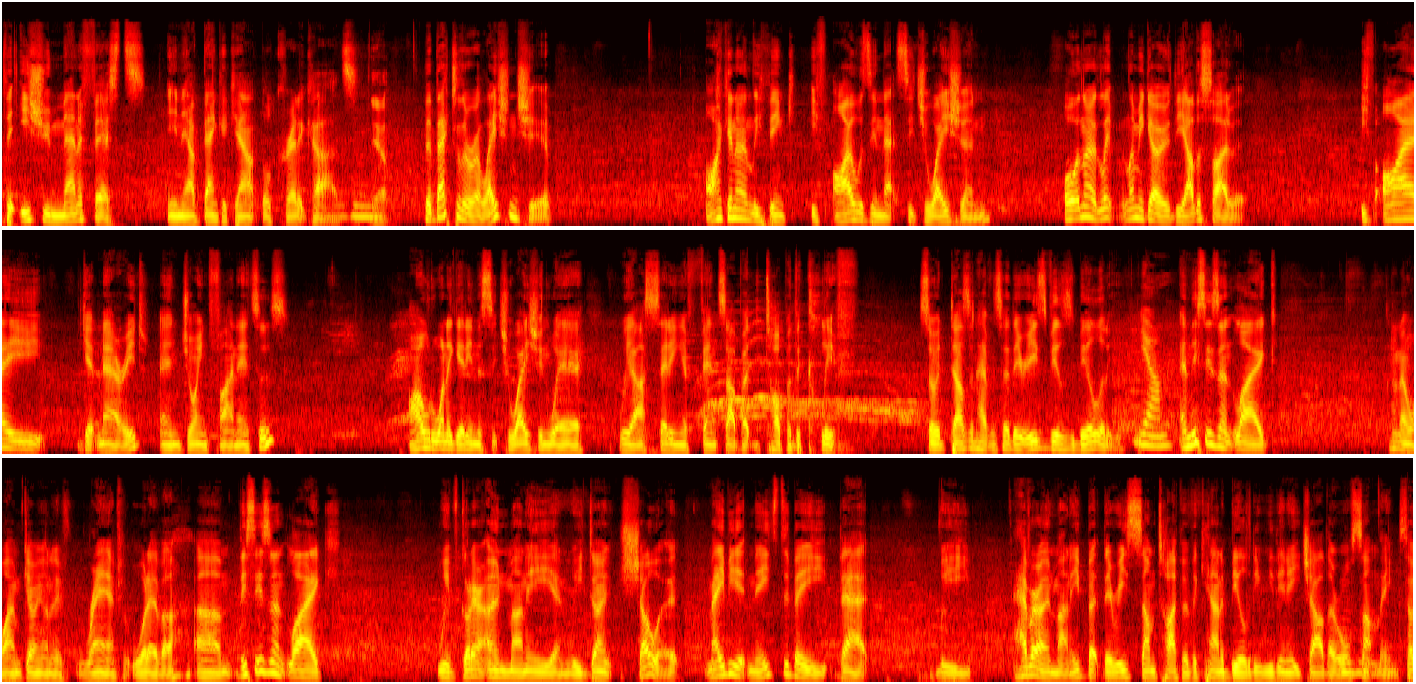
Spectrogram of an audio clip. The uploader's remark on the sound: Live from FinCon22. At FinCon22 in Orlando, Florida.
